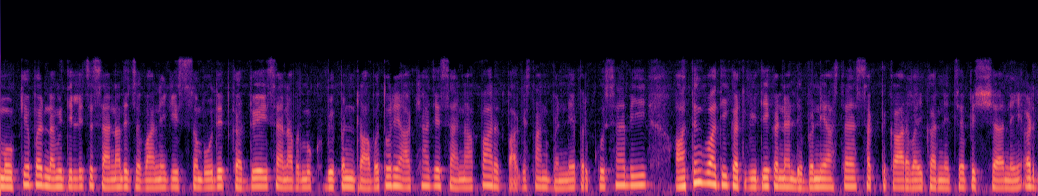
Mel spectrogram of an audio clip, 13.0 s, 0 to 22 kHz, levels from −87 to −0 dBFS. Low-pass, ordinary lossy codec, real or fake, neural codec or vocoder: 7.2 kHz; Opus, 24 kbps; fake; codec, 24 kHz, 3.1 kbps, DualCodec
